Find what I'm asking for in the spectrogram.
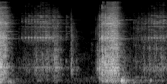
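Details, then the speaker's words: Honda HHH25 4-stroke hedge trimmer, choke on: two quick rasping pull-cord pulls with ratchety whir and no catch; recoil starter slipping from a broken small plastic part underneath; engine also bogs, carburetor suspected. "So that's the reason why it's slipping, I would say, straight off the old bat."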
